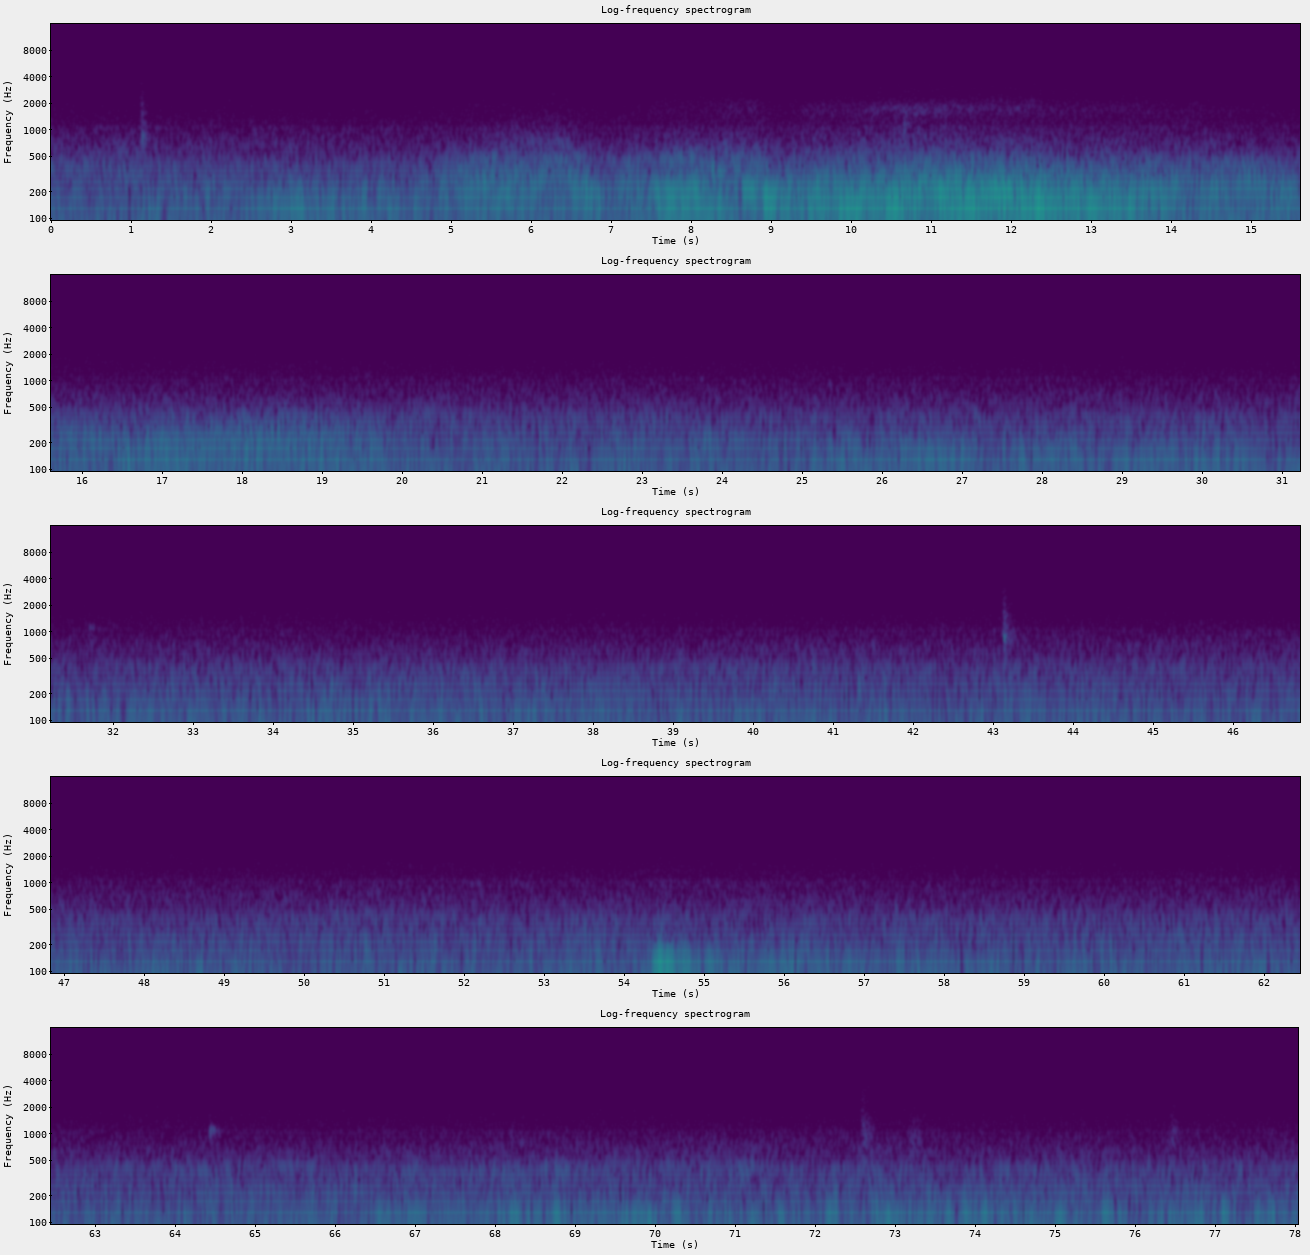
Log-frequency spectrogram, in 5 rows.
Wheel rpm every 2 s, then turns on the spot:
0, 0, 0, 0, 0, 0, 0, 0, 0, 0, 0, 0, 0, 0, 0, 0, 0, 0, 0, 0, 0, 0, 0, 0, 0, 0, 0, 0, 0, 0, 0, 0, 0, 0, 0, 0, 0, 0, 0.
none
